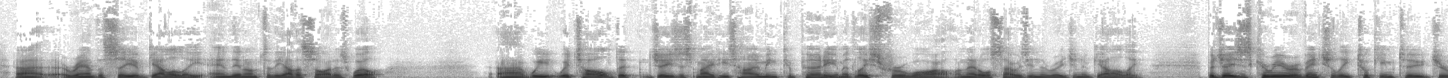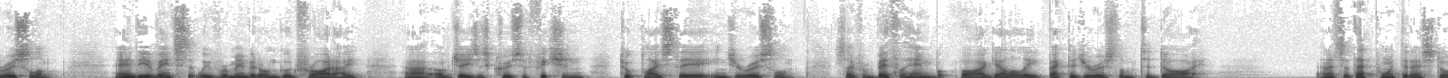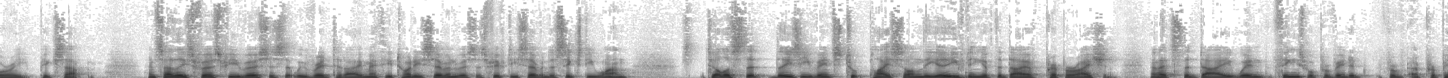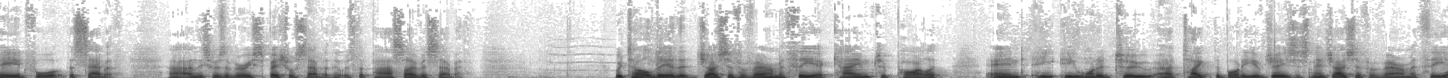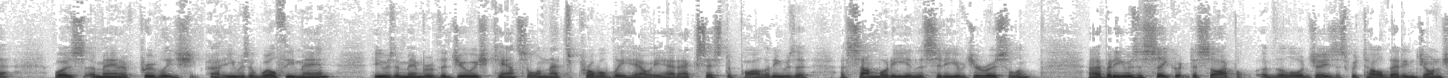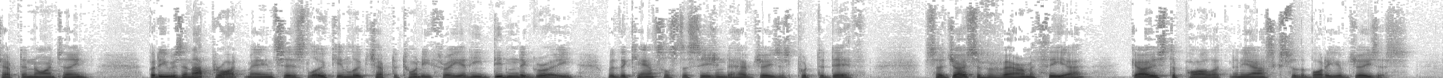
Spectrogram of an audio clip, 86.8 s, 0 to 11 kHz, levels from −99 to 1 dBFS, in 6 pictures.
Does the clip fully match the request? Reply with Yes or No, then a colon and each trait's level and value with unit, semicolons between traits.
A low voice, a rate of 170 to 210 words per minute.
Yes: low, 110 Hz; average, 185 wpm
